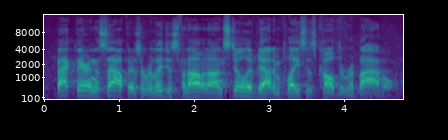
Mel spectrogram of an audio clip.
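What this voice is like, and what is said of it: Southern US accent. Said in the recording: “you may be able to tell by my accent that I'm not from around here. I came here from Austin, Texas, and before that grew up in Arkansas, so I talk funny”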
